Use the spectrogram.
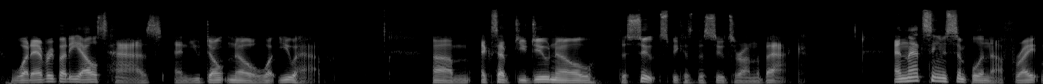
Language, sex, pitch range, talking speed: English, male, 90-115 Hz, 180 wpm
